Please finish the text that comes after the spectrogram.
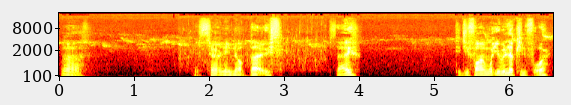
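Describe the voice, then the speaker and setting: A young medieval game hero with a lowish, lively voice. He is plain-spoken, curious and frank, with faint outdoor ambience around him. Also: a little slow, slight background noise. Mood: concerned, curious. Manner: hesitant, frank, good-natured teasing. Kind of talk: dramatic dialogue in a cinematic historical game.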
